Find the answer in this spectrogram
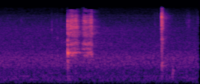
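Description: Stiff copper wire strands and a metal hand tool clinking and scraping together as strands are worked loose from a thick cable: a short scrape-clink under a second in and a single sharp click near the end.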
